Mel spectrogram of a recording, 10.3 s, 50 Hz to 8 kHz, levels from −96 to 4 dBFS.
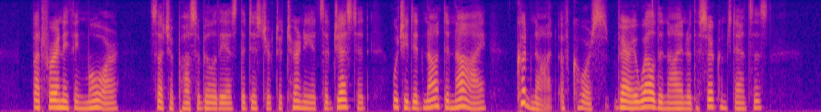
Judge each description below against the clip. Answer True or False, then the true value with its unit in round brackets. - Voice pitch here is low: False (165 Hz)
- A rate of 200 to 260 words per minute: False (165 wpm)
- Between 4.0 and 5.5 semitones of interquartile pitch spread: False (2.8 semitones)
